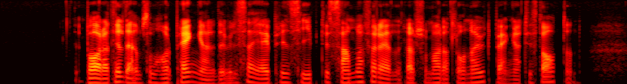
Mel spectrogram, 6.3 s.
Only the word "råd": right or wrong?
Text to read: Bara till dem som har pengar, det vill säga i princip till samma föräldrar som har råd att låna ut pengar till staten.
wrong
